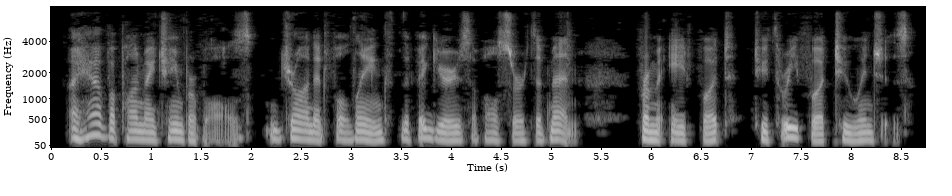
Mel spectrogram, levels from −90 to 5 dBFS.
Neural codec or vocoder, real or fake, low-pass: none; real; 7.2 kHz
